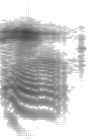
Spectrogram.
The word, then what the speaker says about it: Ng: That's Don Lasseter, the true story of Leonard Lake and Charles Ng, which is spelled N-G.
